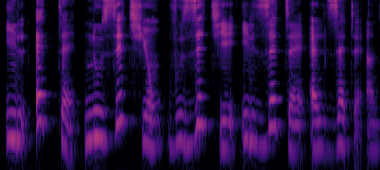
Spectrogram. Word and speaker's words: étiez: Vous étiez, okay, remember I-E-Z, make sure that you pronounce the I.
